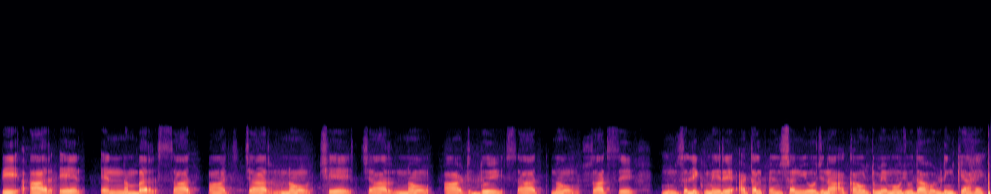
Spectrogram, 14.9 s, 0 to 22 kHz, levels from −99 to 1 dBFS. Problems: constant background noise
